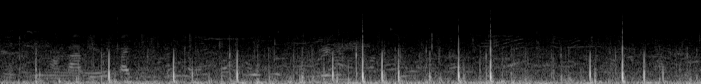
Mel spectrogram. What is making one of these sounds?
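Footsteps and sandals slap on pavement.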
